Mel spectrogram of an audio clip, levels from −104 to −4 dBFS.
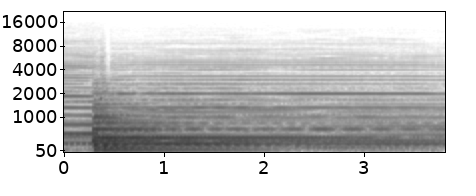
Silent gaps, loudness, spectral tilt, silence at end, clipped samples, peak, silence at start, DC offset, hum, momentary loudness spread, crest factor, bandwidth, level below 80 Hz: none; -33 LUFS; -8.5 dB/octave; 0 s; under 0.1%; -16 dBFS; 0 s; under 0.1%; none; 12 LU; 16 dB; 7.4 kHz; -48 dBFS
